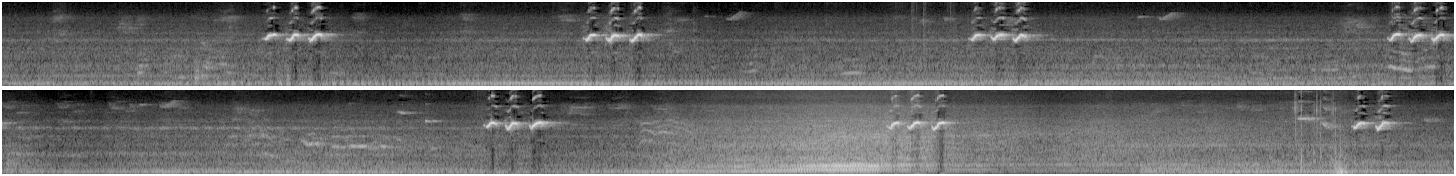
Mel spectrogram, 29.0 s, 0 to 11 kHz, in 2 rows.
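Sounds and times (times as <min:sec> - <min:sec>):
bulbul calling sharp notes: 0:02.5 - 0:03.6, 0:05.6 - 0:06.9, 0:09.3 - 0:11.9, 0:13.4 - 0:21.8, 0:23.0 - 0:24.4, 0:27.1 - 0:29.0.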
